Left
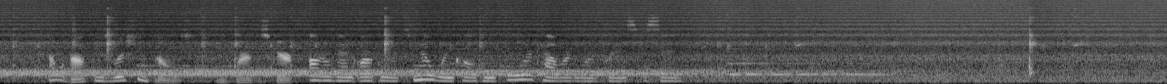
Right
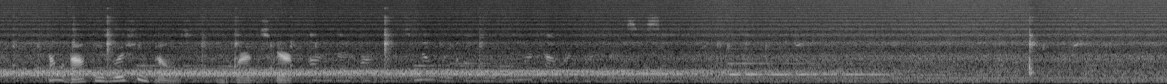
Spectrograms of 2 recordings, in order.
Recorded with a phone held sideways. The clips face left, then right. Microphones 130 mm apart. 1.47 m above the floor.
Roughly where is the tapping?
I don't hear tapping.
